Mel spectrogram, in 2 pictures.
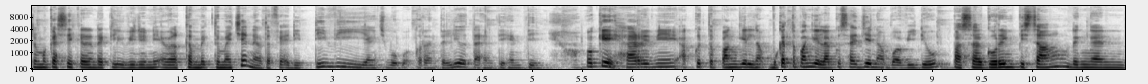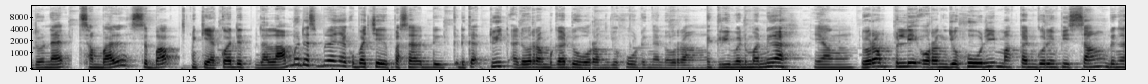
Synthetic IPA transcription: t̪ɾiməkasɪhkaɾaŋdakliʔ̚vidioniawɛlkambɛk̚t̪umat͡ʃanalt̪apiadit̪ivijaŋt͡ʃubabuaʔ̪̚kuɾaŋt̪əliot̪aʔɦənt̪iɦənt̪i | okehaɾinia̰kut̪ərpaŋɡɪlnaʔbukant̪ərpaŋɡɪlakusad͡ʒanaʔbuaʔ̪̚vidiopasalɡoɾɪŋpisaŋdəŋãndonat̪̚sambalsəbap̚okeakuadadalamə̃dasəbənarɲakubat͡ʃəpasaldəkat̪ːuit̪̚adaoɾaŋbəɡadooɾaŋd͡ʒohodəŋãnoɾaŋəɡɾimanəmanəah | jaŋdoɾaŋpəleʔoɾaŋd͡ʒohonimakanɡoɾɪŋpisaŋdəŋa

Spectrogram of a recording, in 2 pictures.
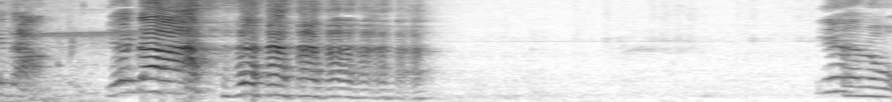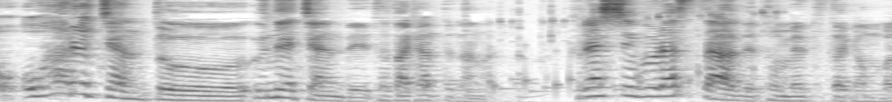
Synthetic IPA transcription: d̪a | jad̪a | iaːno̞ʔːɦaɾɯ̟t͡ɕãnt̪o̞ɯ̟ne̞t͡ɕãnd̪e̞t̪at̪akat̪ːe̞t̪a̰no̰ | kɯ̟ɾaɕibɯ̟ɾasɨ̥t̪aːd̪e̞t̪o̞me̞t̪e̞̥t̪aɡãmba

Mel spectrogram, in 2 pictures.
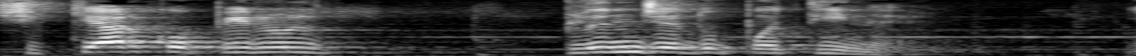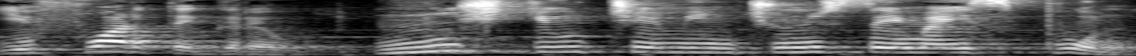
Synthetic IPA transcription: ʃikʲarko̞pilul | plɨnd͡ʒe̞d̪upət̪ine̞̰ | je̞foart̪e̞ɡɾe̞̰wnuʃt̪iwt͡ʃe̞mint͡ʃunsəjmajspun

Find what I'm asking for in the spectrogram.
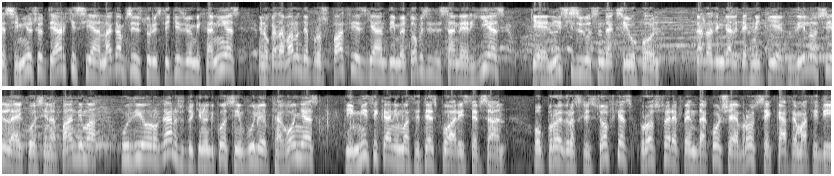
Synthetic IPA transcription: ɐsimio̞seo̞t̪iɐɾçiseiɐnɐkɐmpsit̪ist̪uɾist̪icizvio̞mixɐniɐs | e̞no̞kɐt̪ɐvɐlo̞nd̪e̞pɾo̞spɐθie̞zʝɐːnd̪ime̞t̪o̞pisit̪isɐne̞ɾʝiɐs | ce̞ːnisçis̬it̪osind̪ɐksiuxo̞nkɐt̪ɐt̪iŋɡɐlit̪e̞xnicie̞kðilo̞silɐiko̞sinɐpɐnd̪imɐpuðio̞ɾɣɐno̞set̪o̞cino̞nt̪iko̞siɱvulio̞ep̚t̪ʰɐɣo̞ɲɐst̪imiθikɐnimɐθit̪e̞spuɐɾist̪e̞fsɐn | o̞pɾo̞e̞ðɾo̞sxɾist̪o̞fçɐspɾo̞sfe̞ɾe̞pe̞nd̪ɐko̞sɐe̞vɾo̞se̞kɐθe̞mɐθit̪i

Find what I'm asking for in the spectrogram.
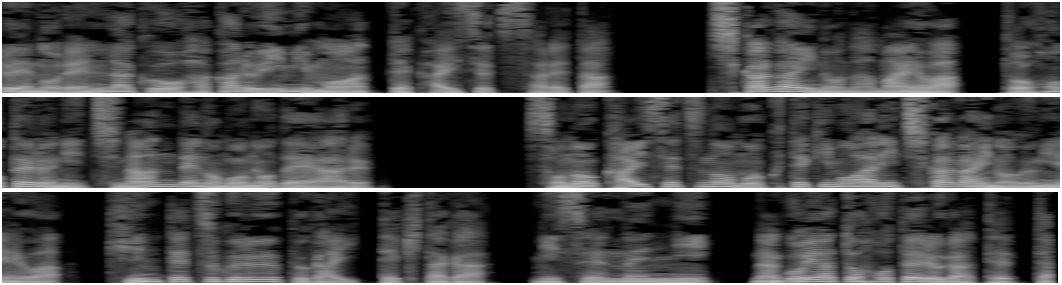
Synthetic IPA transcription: eɾɯ̟e̞no̞ɾẽ̞nɾakɯ̟o̞ɦakaɾɯ̟imʲimo̞at̪ːe̞kʰaise̞t͡sɨ̥saɾe̞t̪a | t͡ɕi̥kaɡaino̞na̰mae̞β̞a | t̪o̞ɦo̞t̪e̞ɾɯ̟ɲ̟it͡ɕinãnd̪e̞no̞mo̞no̞d̪e̞aɾɯ̟ | so̞no̞kʰaise̞t͡sɨno̞mo̞kɯ̟̥t̪e̞kʲimo̞aɾʲit͡ɕi̥kaɡaino̞ɯ̟̃ie̞β̞a | kʲʰĩnt̪e̞t͡sɨɡɯ̟ɾɯ̟ːpɯ̟ɡa̰ḭt̪ːe̞kʲi̥t̪aɡa̰ | ɲ̟isẽ̞nːẽ̞ɲ̟ːi | naɡo̞jat̪o̞ɦo̞t̪e̞ɾɯ̟ɡa̰t̪e̞t̪ːa

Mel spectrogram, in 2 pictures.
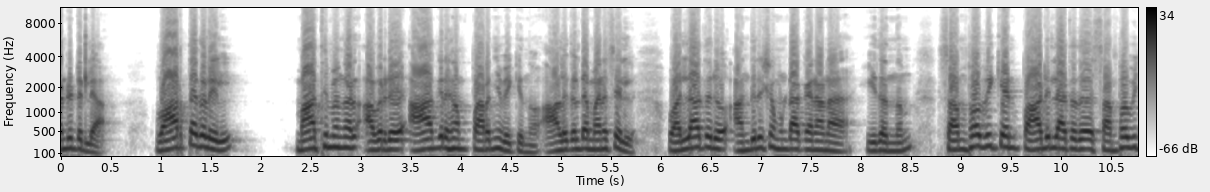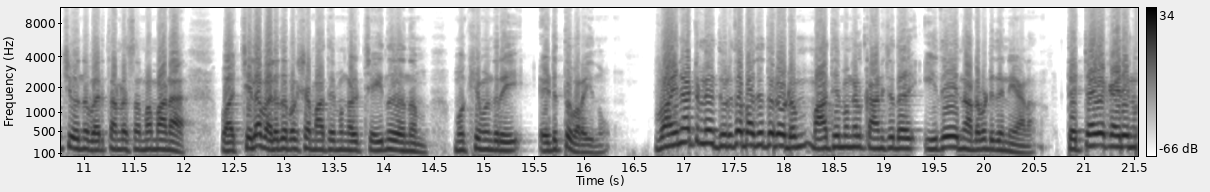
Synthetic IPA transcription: kɐɳɖiʈ̬ːilːɐ̰ | ʋaːrt̪ɐɣɐɭil | maːd̪ʱjɐmɐŋːɐɭɐʋɐɾuɽe̞ʔaːɡɾɐɦɐmpɐrɐɲːuʋe̞kʲːunːṵʔa̰ːɭuɣɐɭɽe̞mɐnɐsːilʋɐlːaːt̪ːo̞ɾuʔɐnd̪ɾiʂɐmuɳɖaːkːaːnaːɳɨiðe̞nːum | sɐmbʱɐʋik̬ʲːaːnpaːɽilːaːt̪ːɐðɨsɐmbʱɐʋit͡ɕːue̞nːuʋɐɾut̪ːaːɳɭːɐsɐmbʱɐmaːɳɨ | t͡ɕilɐʋɐlɐðɨbʱɐkʂɐmaːd̪ʱjɐmɐŋːɐɭt͡ɕe̞jːunːɐðe̞nːumː | ukʰjɐmɐnd̪ri | e̞ɽut̪ːupɐrɐjunːu | ʋɐjnaːʈːiled̪uɾuðɐbaːd̪ʱjɐt̪ːɐɾo̞ːɽumːaːd̪ʱjɐmɐŋːɐɭkaːɳit͡ɕːɐðɨiðe̞nɐɽɐbɐɽit̪ɐnːe̞jaːɳɨ̰ | t̪e̞tːaːjɐkaːɾjɐŋː

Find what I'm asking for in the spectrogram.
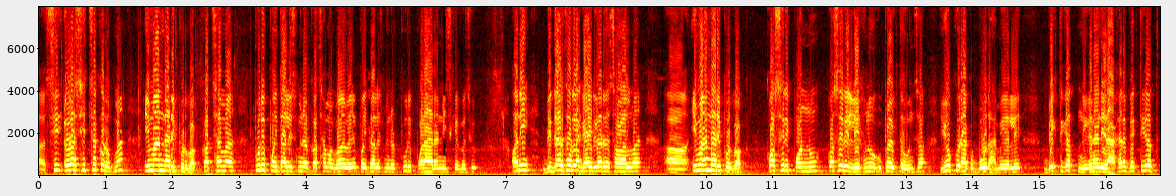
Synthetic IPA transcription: sewʈasit̪ːsʰakoɾupma | imand̪aɾipurbʌkːʌt̪ːsʰama | puɾepʌj̃t̪alisminʌʈ̚kʌtːsʰamaɡʌẽbʱʌnepʌj̃t̪alisminʌʈ̚puɾepʌɽaeɾʌniskekot͡sʰu | ʌnibid̪jart̪ʰiʌɾulajɡajɖɡʌrnesʌbalma | imand̪aɾipurbʌkː | ʌsʌɾipʌɳnukʌsʌɾilekʰnuupʌjoɡ̚t̪ʌɦunt͡sʰʌ | jokuɾakobod̪ɦamiʌɾule | bjʌkt̪iɡʌt̪̚niɡɾaniɾakʰeɾʌbjʌk̚t̪iɡʌt̪

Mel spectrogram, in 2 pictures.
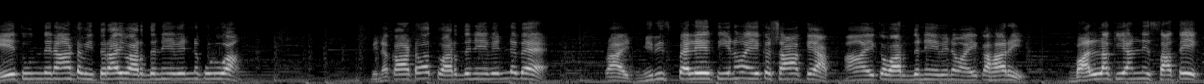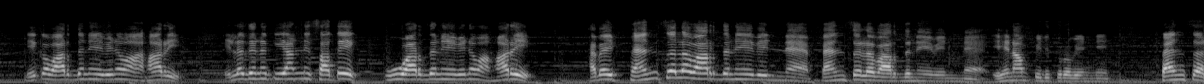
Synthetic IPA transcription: eːt̪und̪enaːʈəʋit̪əɾajʋard̪əneːʋenːəpuluʋaŋ | ʋenəkaːʈəʋat̪ʋard̪əneːʋenːəbæː | raːjmiɾispæleːt̪ijənəʋaeːkəʃaːkejak̚aːeːkəʋard̪ənejːʋenəʋaeːkəɦaɾi | balːakijanːesat̪ek̚ | eːkəʋard̪ənejːʋenəʋaɦaɾi | eləd̪enəkijanːesat̪ek̚ | uːʋard̪əneːʋenəʋaɦaɾi | hæbɛjpænsələʋard̪ənejʋenːɛːpænsələʋard̪ənejʋenːɛ̰ːeɦenampilit̪uɾəʋenːe | pænsəl

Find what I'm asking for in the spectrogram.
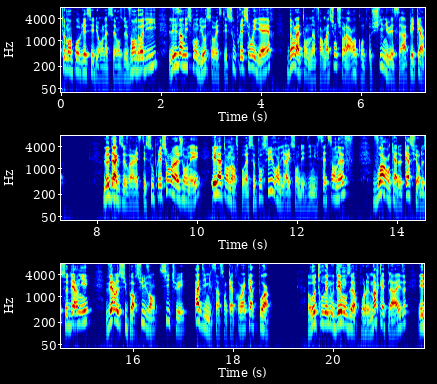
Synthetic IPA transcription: ʁt̪əmɑ̃pχɔɡʁesed̪yʁɑ̃laseɑ̰̃sd̪əvɑ̃d̪ʁəd̪i | lezɛ̃d̪ismɔ̃d̪josɔ̃ʁɛst̪esupχesjɔ̃ijɛʁ | d̪ɑ̃lat̪ɑ̃t̪̚d̪ɛ̃fɔʁmasjɔ̃syʁlaʁɑ̃kɔ̃t̪χəʃinyɛsapekʲɛ̃ | ləd̪aksd̪əvʁɛʁɛst̪esupχesjɔ̃d̪ɑ̃laʒuʁneː | lat̪ɑ̃d̪ɑ̃spuʁɛsəpuʁsɥivʁɑ̃d̪iʁɛksjɔ̃d̪ed̪imilsɛt̪sɑ̃nœf | vwaʁɑ̃kad̪əkasyʁd̪əsəd̪ɛʁnje | vɛʁləsypɔʁsɥivɑ̃sit̪ɥe | ad̪imilsɛ̃sɑ̃kat̪χəvɛ̃kat̪χpwɛ̃ | ʁət̪χuvenud̪eɔ̃zœʁpuʁləmaʁkʲɛt̪lajv | e

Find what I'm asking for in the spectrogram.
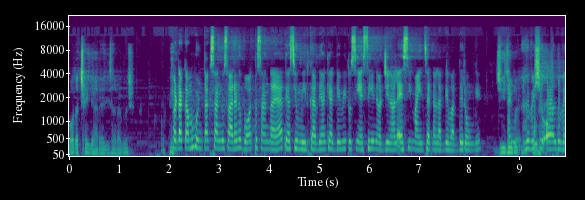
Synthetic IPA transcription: bɔːt̪ətːʃʰaːiːd͡ʒaːɾeaːd͡ʒiːsaːɾa̰ːkʊ̰t͡ʃʰ | t̪ʰaːɖaːkəmɦʊɳt̪əksaːnũːsaːɾãːnũːbɔːt̪̚pəsə̃nd̪aːjaːt̪eːəsĩːʊmiːd̪kəɾd̪eãːkɪəɡːeːʋiːt̪ʊsĩːɛːsiːɪnəɾd͡ʒiːnaːlɛːsiːmaːɪɳɖsɛːʈnaːləɡːeːʋad̪ːeːɾəũːŋɡeː | d͡ʒiːd͡ʒḭːʋiːʋɪʃjuːʔɔːld̪əʋ

